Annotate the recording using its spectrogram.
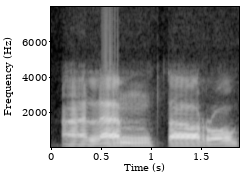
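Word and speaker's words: ألم تر: Perhatikan di sini ada tanda sukun pada huruf mim. Mim sukun bertemu dengan huruf ta, ini hukumnya dibaca idhar syafawi. Jadi tidak boleh didengungkan, harus dibaca jelas. Cara membacanya yaitu alam taro. Jangan didengungkan alam taro, tidak seperti itu.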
